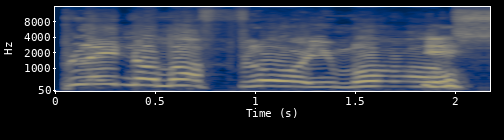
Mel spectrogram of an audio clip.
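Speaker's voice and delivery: loud, high angry bark at brawlers; barkeep yelling. Acted. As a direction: yell across the bar.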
